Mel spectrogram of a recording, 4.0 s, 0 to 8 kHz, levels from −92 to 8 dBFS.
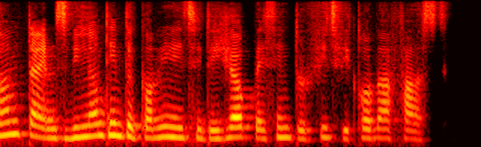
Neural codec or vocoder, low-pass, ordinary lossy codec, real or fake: codec, 16 kHz, 0.5 kbps, X-Codec, HuBERT features, trained on general audio; none; none; fake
